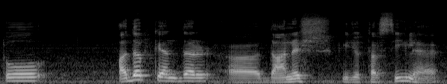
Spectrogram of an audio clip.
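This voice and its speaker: A man with a Pakistani accent discussing books in a deliberate, scholarly way, often pausing mid-sentence. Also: fairly high pitch, animated, darkish tone. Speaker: literary show presenter. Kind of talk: book discussion in Urdu literary talk. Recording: noticeable background noise.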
